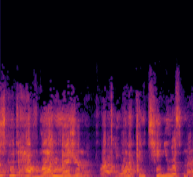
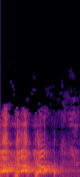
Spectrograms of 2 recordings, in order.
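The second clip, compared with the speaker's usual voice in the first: high burst of laughing; real laughter; 6 semitones higher than usual. Real, not acted. Teacher amused by his own absurd question, laughing. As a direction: break up laughing at your own joke.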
